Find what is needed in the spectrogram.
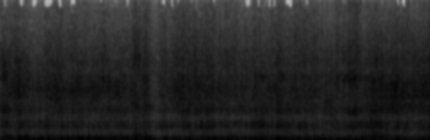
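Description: Two drag-racing cars, one a Honda Civic, running at the start line while they stage. The engines give a steady, loud drone whose pitch wavers slightly.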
